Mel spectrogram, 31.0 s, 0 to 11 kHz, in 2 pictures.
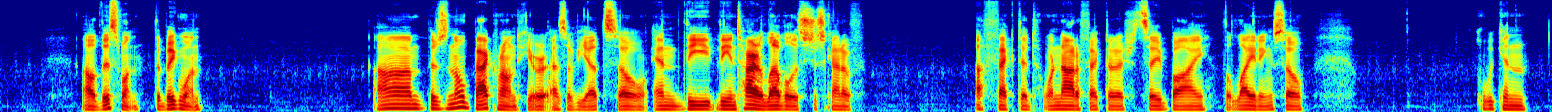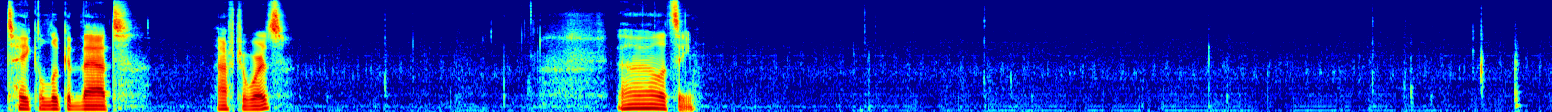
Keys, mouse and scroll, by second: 0.3 middle click, 1.8 middle click, 2.8 middle click, 3.4-3.8 scroll up 4, 3.8-4.3 scroll down 2, 4.3 middle click, 8.2 middle click, 10.8 middle click, 11.4 middle click, 14.6-15.2 scroll up 1, 15.2 scroll up 5, 17.7 scroll up 3, 17.7 middle click, 18.9 middle click, 19.2-19.7 scroll up 2, 19.7-20.1 scroll down 2, 20.1 middle click, 20.8-21.2 scroll down 3, 22.9 scroll down 1, 25.2-25.9 scroll down 20, 25.9 middle click, 27.8 middle click, 29.3-29.9 scroll up 11, 29.9 middle click, 30.3 F6.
